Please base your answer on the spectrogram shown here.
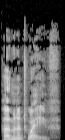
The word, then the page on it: permanent wave: British English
